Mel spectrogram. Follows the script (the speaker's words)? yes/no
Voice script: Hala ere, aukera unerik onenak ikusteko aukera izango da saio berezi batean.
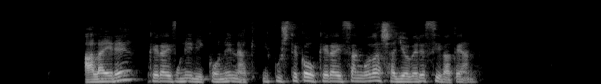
yes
